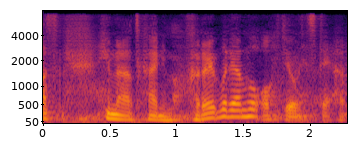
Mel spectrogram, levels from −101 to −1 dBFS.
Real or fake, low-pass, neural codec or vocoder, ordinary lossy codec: fake; 7.2 kHz; codec, 16 kHz, 0.5 kbps, FreqCodec, larger model; none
